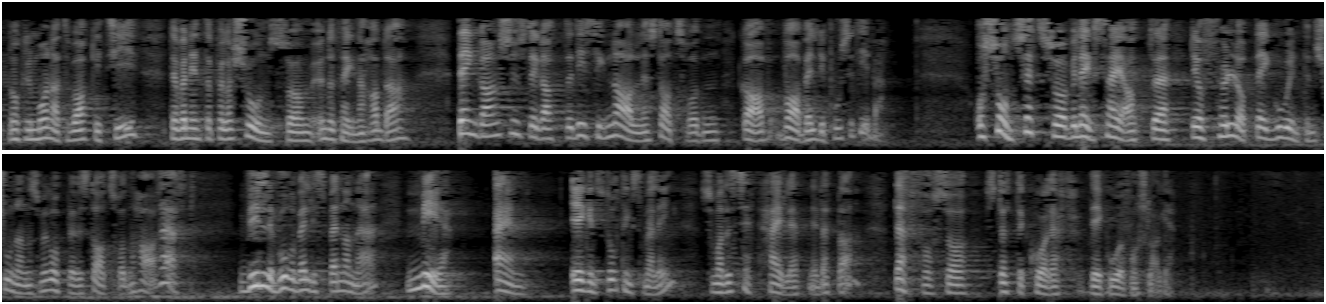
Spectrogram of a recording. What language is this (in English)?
Norwegian Nynorsk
